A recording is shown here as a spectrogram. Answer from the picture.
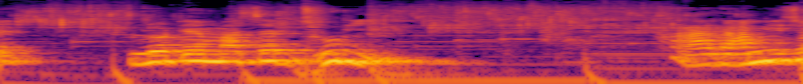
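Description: A man singing in long, drawn-out notes with one sweeping rise and fall of pitch. He breaks off for about a second and resumes near the end.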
